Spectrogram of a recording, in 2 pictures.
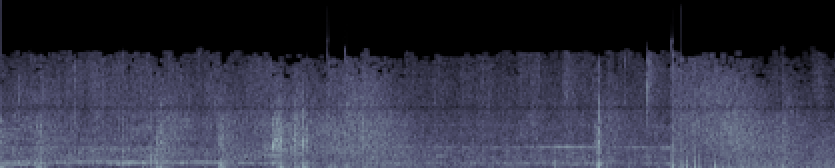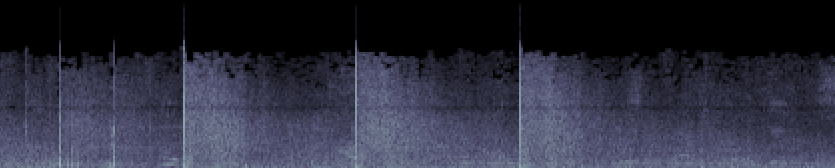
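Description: Fireworks display: aerial shells bursting with sharp bangs, four of them in the second half, roughly a second or two apart, over a continuous crackle. Onlookers' voices can be heard with it.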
